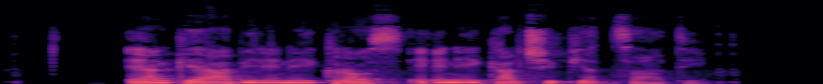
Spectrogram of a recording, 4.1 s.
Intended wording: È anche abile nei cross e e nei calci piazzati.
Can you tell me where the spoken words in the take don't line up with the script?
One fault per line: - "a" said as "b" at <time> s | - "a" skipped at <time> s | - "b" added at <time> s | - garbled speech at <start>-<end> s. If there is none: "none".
none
